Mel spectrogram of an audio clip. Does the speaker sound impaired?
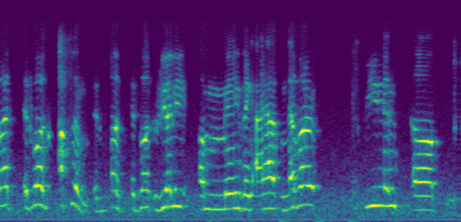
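Yes: stuttering; stuttered openly at Indian Stammering Association first national conference; here prolonged sounds.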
